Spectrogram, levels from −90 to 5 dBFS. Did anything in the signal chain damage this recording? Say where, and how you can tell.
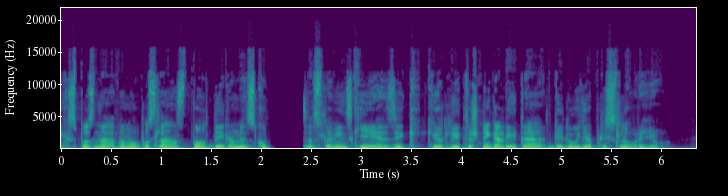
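Yes. From 2.06 to 2.43 s the speech cuts out: the last sound smears into a fading buzz that sinks into near-silence before the speech resumes further on. About 0.36 s is simply gone, which points to a likely long network dropout that the receiver papered over.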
